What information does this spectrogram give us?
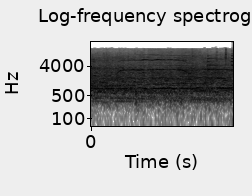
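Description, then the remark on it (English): A large wrestling arena crowd roars and cheers continuously after Lex Luger wins a match against Flying Brian Pillman, a dense wash of shouting voices and whoops that stays loud and steady throughout, with no single voice standing out. “And look at that, Lex Luger, you're the crowd. It's clear they're 50-50 here.”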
